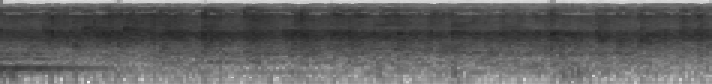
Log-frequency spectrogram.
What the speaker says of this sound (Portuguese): Você pode aplaudir Jesus, irmãos?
